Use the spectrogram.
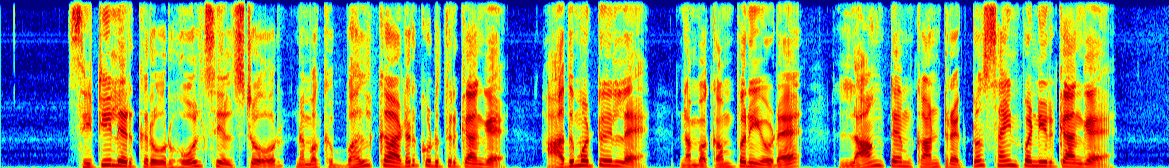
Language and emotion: Tamil, happy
